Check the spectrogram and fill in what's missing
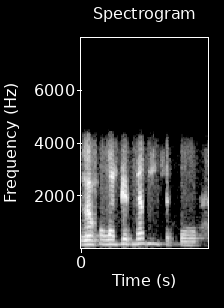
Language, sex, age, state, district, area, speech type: Hindi, male, 18-30, Bihar, Begusarai, rural, conversation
